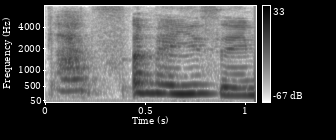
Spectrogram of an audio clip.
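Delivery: high, loud burst of delight; excited. Retold or imitated. Fan gushing to viewers about the finale, thrilled and loud. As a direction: gush it out, thrilled. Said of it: "And I was like".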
